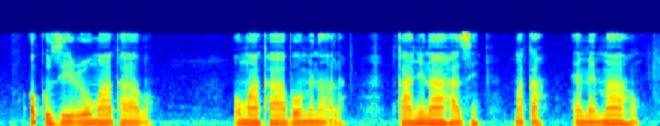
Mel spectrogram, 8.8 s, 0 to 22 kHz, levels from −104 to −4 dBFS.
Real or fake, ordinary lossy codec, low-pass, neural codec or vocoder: real; none; 7.2 kHz; none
